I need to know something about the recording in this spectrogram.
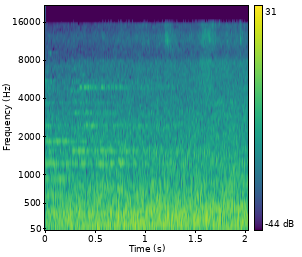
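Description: JR E231-series electric commuter train moving past along a station platform, a steady rumble of its motors and wheels.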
